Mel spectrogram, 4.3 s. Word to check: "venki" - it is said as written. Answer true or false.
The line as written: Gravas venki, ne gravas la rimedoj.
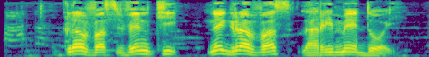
true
